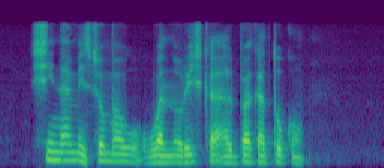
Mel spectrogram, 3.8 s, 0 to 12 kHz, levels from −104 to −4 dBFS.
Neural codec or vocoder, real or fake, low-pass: codec, 16 kHz, 0.8 kbps, ZipCodec; fake; 7.2 kHz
